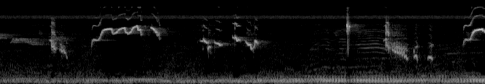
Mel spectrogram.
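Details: Lure recording of an Oriental magpie-robin singing, meant to provoke lazy birds into song. Clear whistled phrases slide up and down, with a few sharp chips and a burst of rich warbling, against a constant faint high tone.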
